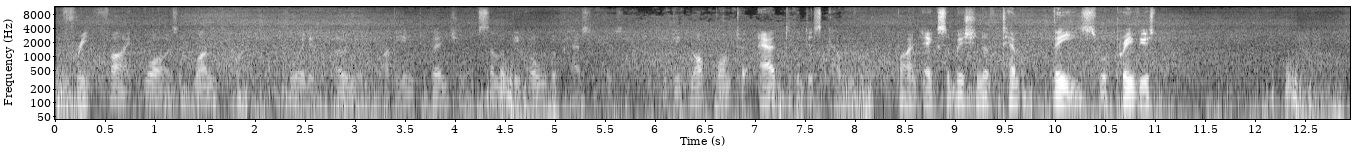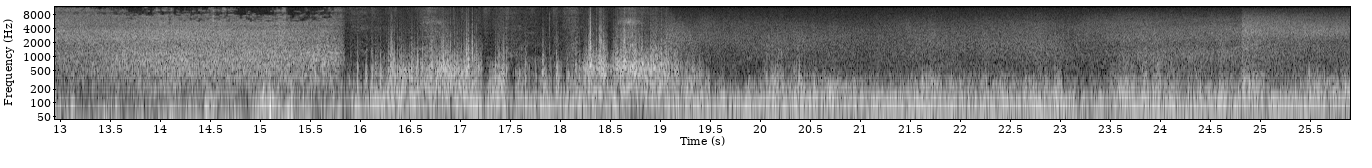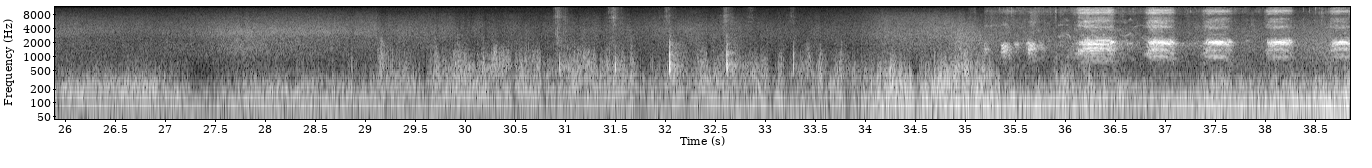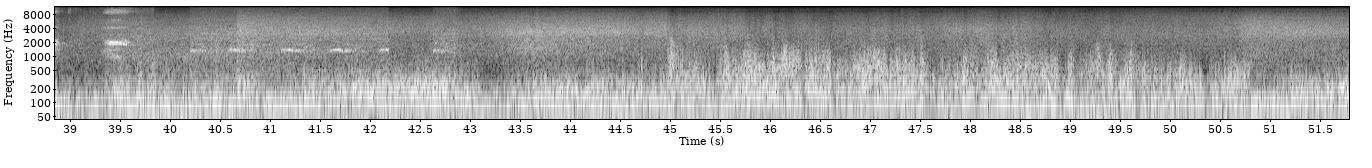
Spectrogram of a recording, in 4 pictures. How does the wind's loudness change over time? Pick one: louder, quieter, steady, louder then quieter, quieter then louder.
louder.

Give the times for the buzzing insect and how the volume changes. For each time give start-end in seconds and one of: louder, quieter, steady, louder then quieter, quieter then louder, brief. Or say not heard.
not heard.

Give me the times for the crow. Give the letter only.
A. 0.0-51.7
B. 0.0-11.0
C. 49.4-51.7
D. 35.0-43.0
D.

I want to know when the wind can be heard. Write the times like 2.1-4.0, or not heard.
0.0-51.7.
